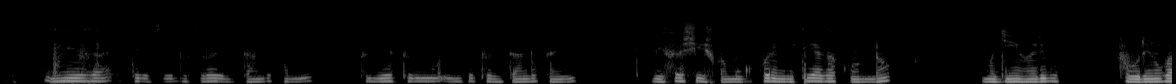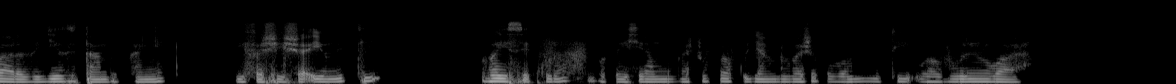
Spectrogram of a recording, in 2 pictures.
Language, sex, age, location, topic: Kinyarwanda, male, 25-35, Kigali, health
